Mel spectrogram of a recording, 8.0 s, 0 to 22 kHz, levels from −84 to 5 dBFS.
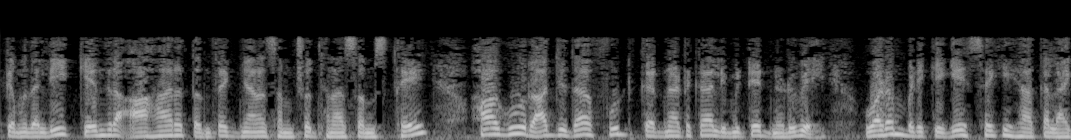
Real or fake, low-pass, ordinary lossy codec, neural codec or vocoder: real; 7.2 kHz; none; none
